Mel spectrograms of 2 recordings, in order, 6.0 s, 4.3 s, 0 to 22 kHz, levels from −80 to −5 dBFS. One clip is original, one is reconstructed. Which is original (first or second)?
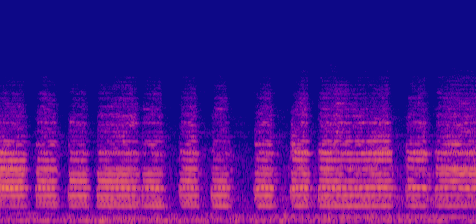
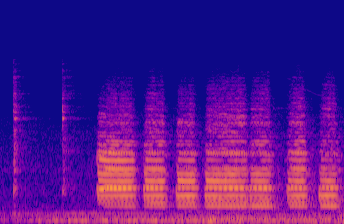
second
